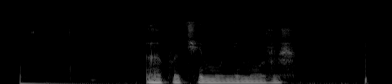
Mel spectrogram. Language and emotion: Russian, neutral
